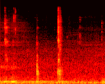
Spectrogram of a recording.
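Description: A few light metallic ticks of a wrench working the small bolts on an aluminium catch-can clamp bracket, the clearest two about half a second apart near the middle.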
